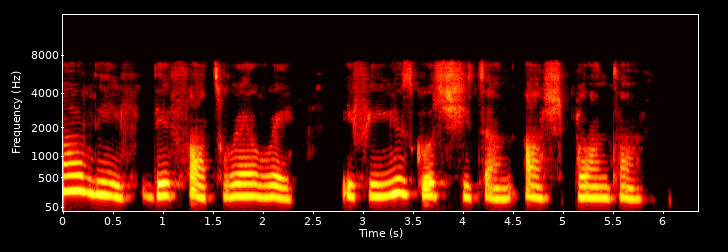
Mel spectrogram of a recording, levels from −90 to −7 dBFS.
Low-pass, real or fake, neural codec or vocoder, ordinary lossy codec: 7.2 kHz; fake; codec, 16 kHz, 4.8 kbps, FACodec; AAC, 96 kbps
